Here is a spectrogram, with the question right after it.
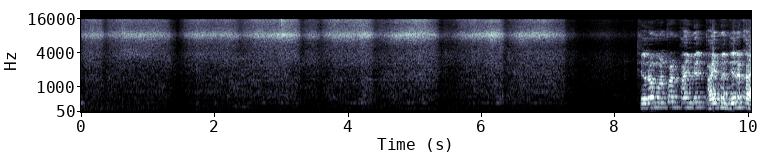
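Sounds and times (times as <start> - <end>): eraser wiping chalkboard: 0.0 - 7.4.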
